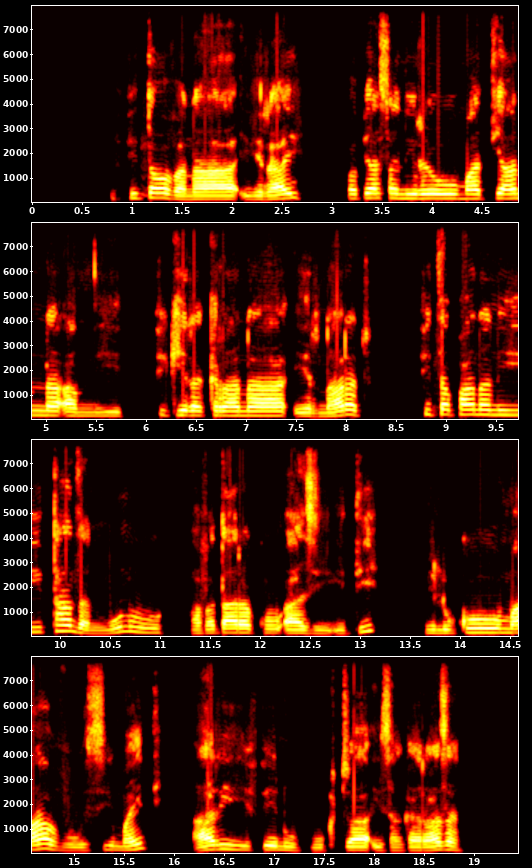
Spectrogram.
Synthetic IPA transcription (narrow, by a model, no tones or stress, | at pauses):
fit̪ovanəiɾaj | fapjasaniɾewmat̪ianinəʔamini | fikiɾakɾanəeɾinaɾaʈ͡ʂə̥ | fit͡sapanənit̪and͡zanimunu | afant̪aɾakuʔaziːt̪i | milukumavusimajnt̪i̥ | aɾifenub̥uki̥ʈ͡ʂəʔizaŋkaɾazanə̥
